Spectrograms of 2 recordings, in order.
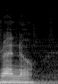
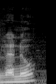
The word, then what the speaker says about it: Renault: Of the 4 engines, obviously Abang Grepfud is going to choose Renault. I mean, Abang Grepfud, for his Grab car, drives a Renault.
